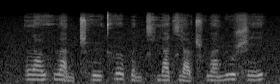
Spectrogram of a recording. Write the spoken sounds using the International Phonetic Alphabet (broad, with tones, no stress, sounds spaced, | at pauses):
l ɑ˧˥ ʊ̯ x w a̰˨˩ n ʈ͡ʂʰ ɻ̩˧˥ kʰ ɤ˥ p ə̰˨˩ n t͡ɕʰ j ä˧˥ t͡ɕ j ä̰˨˩ ʈ͡ʂʰ w a˧˥ n ɻ u˥˩ ʂ e˧˥ ɪ̯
